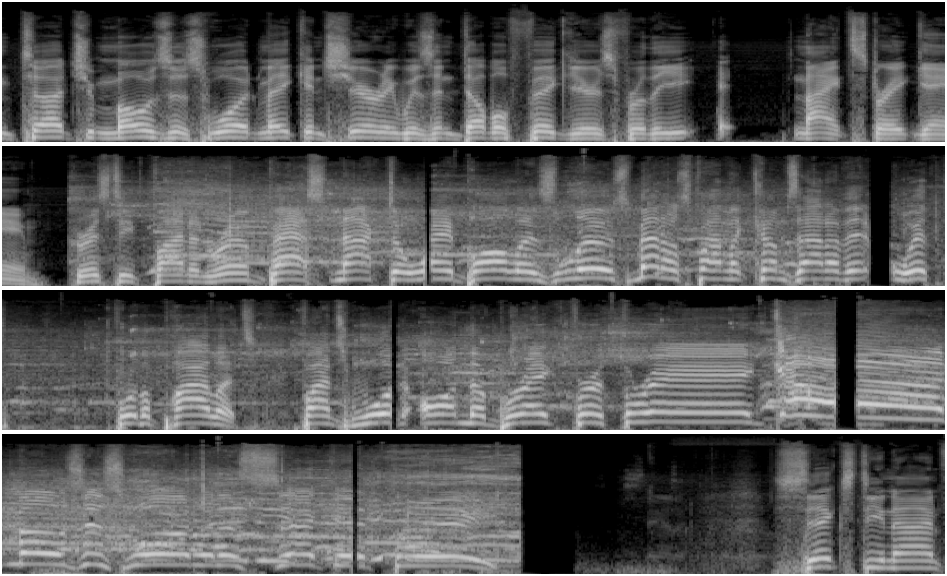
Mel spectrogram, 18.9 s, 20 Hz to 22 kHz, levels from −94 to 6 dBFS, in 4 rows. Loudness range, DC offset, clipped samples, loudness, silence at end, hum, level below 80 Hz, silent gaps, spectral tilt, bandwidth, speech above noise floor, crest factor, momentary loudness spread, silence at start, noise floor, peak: 6 LU; under 0.1%; under 0.1%; -19 LUFS; 0 s; none; -42 dBFS; none; -4 dB/octave; 17.5 kHz; 42 dB; 20 dB; 8 LU; 0 s; -61 dBFS; 0 dBFS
